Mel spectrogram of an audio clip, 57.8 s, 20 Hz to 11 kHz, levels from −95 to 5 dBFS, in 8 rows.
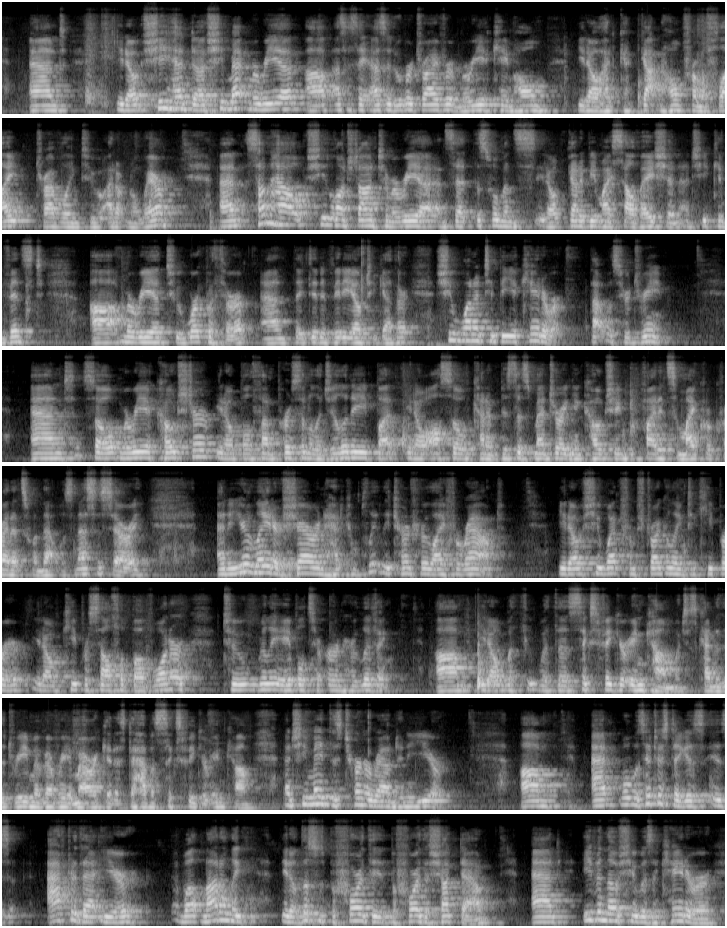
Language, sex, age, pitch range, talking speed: English, male, 50-69, 135-165 Hz, 205 wpm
